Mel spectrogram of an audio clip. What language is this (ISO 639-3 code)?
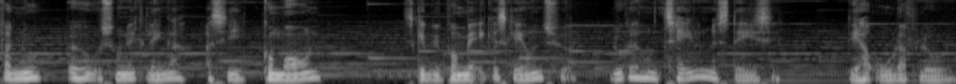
dan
